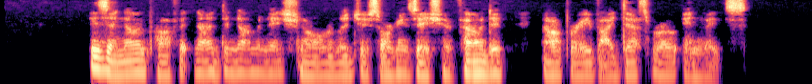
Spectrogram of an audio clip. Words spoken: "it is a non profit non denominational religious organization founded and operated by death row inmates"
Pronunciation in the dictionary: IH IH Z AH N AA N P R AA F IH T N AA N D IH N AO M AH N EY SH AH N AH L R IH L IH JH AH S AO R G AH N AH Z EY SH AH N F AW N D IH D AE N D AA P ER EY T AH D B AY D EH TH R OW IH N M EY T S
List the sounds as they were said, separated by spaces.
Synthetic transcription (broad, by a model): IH IH Z AH N AA N P R AA F IH T N AA N D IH N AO M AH N EY SH N L R IH L IH JH AH S AO R G AH N AH Z EY SH AH N F AW N D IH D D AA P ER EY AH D B AY D EH TH R OW IH N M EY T S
